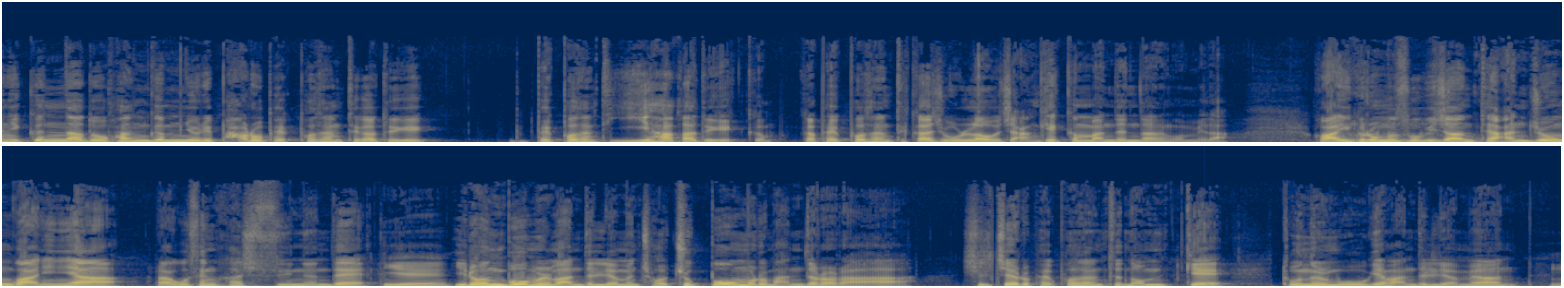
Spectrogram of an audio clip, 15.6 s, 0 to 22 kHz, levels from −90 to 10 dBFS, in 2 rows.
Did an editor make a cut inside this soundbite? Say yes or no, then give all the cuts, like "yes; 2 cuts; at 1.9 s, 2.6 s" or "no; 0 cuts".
no; 0 cuts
